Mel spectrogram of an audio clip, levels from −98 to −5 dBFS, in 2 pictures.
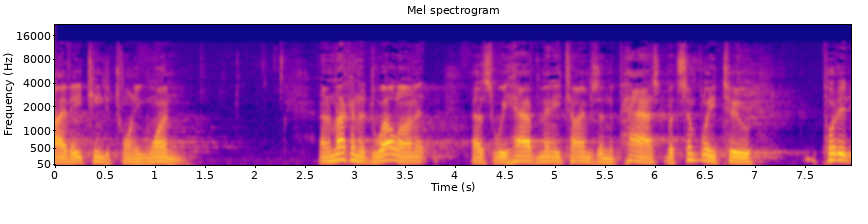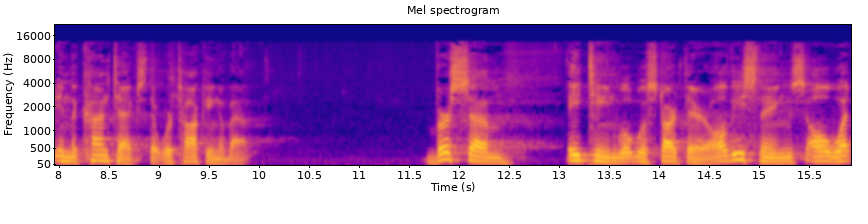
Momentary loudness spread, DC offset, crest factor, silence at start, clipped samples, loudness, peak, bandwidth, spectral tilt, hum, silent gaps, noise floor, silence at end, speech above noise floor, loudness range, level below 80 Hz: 10 LU; under 0.1%; 18 dB; 0 s; under 0.1%; -20 LUFS; -4 dBFS; 13.5 kHz; -6 dB/octave; none; none; -66 dBFS; 0 s; 47 dB; 4 LU; -62 dBFS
